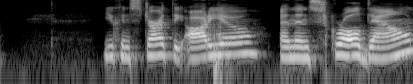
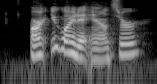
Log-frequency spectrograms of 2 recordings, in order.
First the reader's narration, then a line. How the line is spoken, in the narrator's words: he said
